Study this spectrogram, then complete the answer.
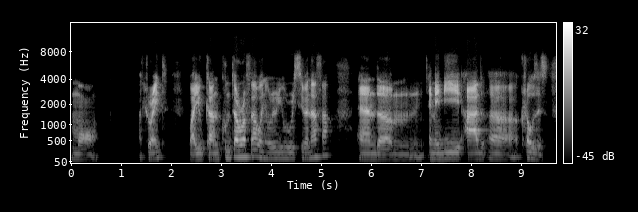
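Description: A man with a French accent, medium in pitch, bright and sharp in tone, at a fairly slow pace. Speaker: guest, Marseille fan and game player. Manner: halting, searching for words.

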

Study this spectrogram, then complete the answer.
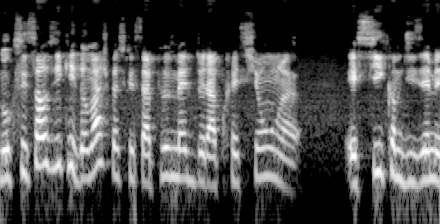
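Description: A woman speaks at a medium pitch. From France. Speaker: Clubhouse participant, mother. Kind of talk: casual chat.

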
